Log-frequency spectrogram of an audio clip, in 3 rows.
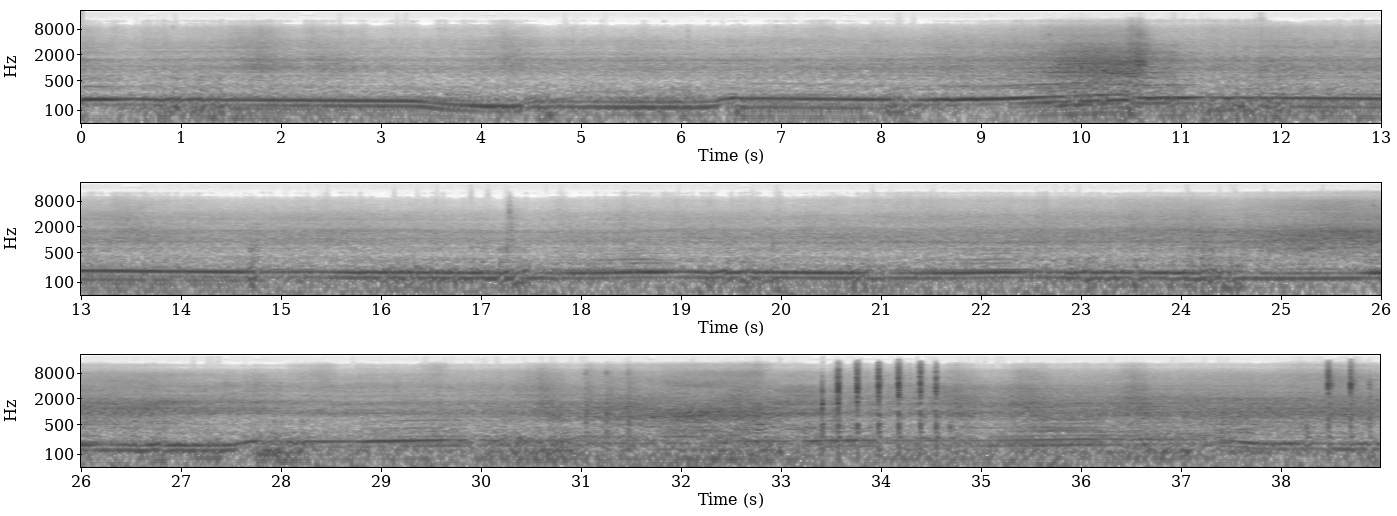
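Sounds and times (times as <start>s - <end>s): car engine running: 16.5s - 38.9s
sharp cracks: 33.4s - 34.8s, 38.4s - 38.9s.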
